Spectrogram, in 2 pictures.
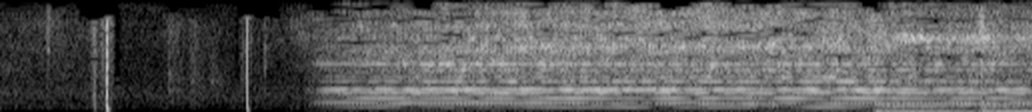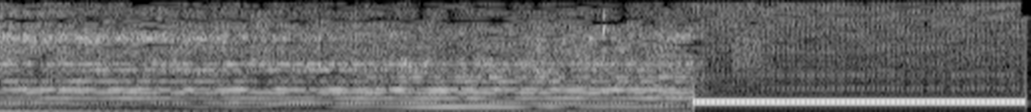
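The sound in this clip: Telephone line sounds during a call transfer: two sharp clicks lead into a buzzing, harmonic-rich hum. Near the end a loud, pure steady tone takes over and holds.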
